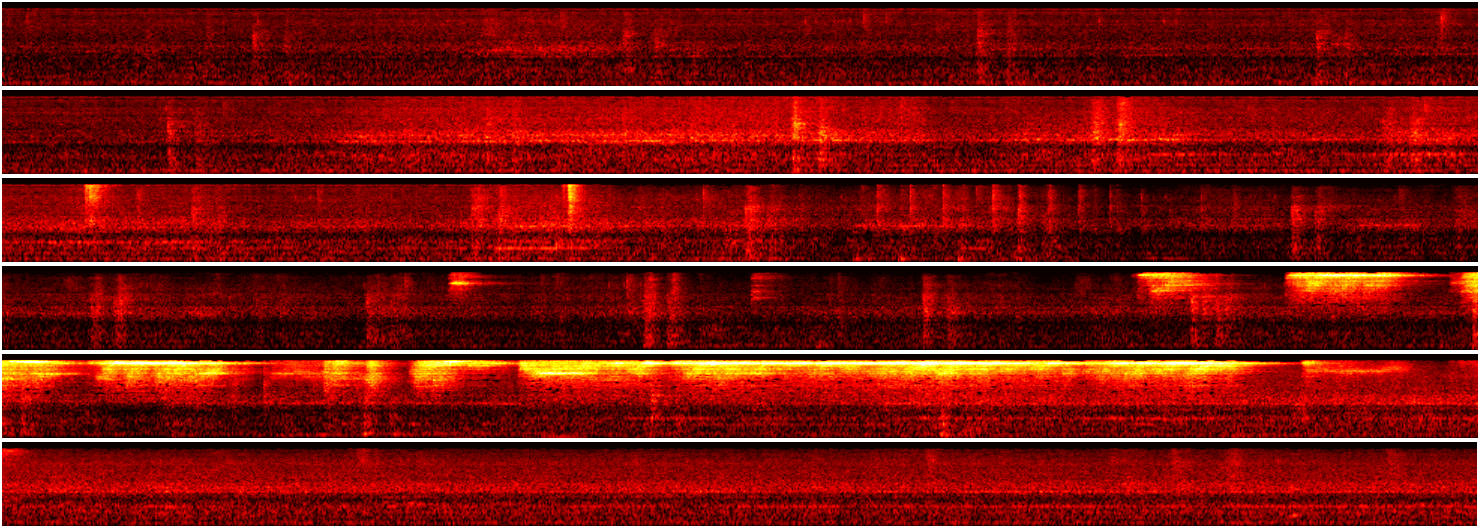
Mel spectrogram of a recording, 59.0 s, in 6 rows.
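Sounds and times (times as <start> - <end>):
railcar engine and wheels running: 0.0 - 59.0
high wheel squeal: 38.1 - 48.6.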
